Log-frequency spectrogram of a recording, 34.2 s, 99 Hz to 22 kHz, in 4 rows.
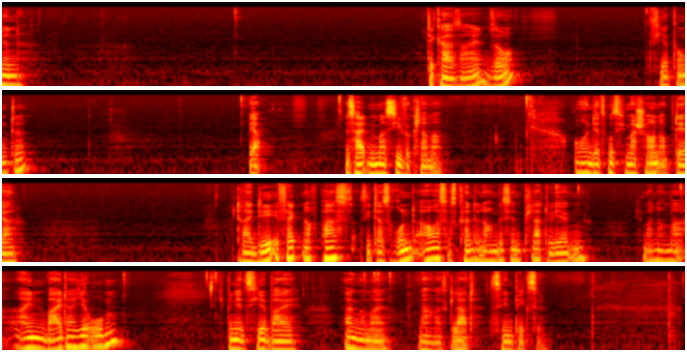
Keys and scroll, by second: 33.8 super+-.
